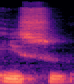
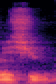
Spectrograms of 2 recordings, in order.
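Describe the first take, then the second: First: The middle consonant is a plain s sound. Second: The middle consonant is a sh sound. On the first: This is how one regional group says it. "the Oyo people do they do say Isu" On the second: This is the usual way to say it. "instead of issue"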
